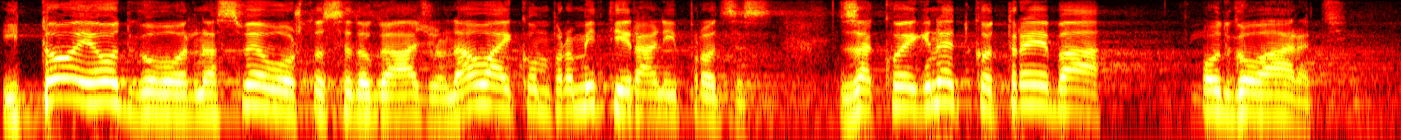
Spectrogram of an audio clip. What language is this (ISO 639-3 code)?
hrv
